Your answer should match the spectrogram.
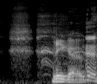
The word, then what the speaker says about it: LiGo: Lego.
